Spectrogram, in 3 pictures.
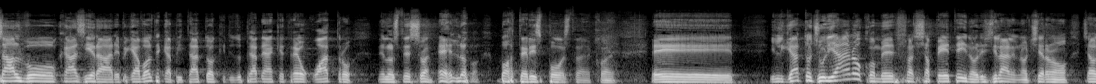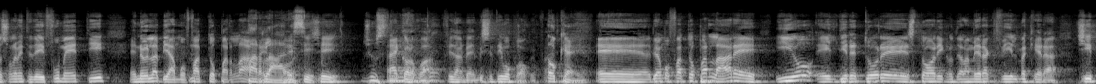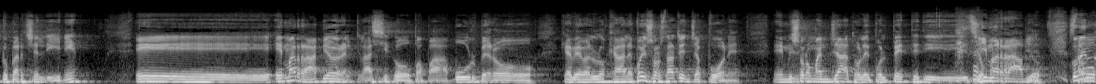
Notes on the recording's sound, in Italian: Dal palco centrale di Lucca Comics & Games 2018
